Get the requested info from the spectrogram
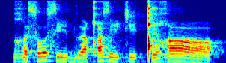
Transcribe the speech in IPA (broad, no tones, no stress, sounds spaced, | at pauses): ʁ ɯ s o s iː b ɯː qʼ o z iː c iː ǃ y ʁ ɑː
